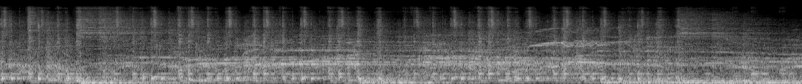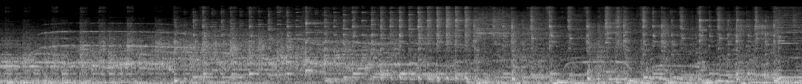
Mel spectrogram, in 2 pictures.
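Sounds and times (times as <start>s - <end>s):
live band playing instrumental: 0.0s - 8.1s, 9.3s - 16.0s
audience cheering and screaming: 0.0s - 15.8s
drum beat: 0.0s - 16.0s.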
